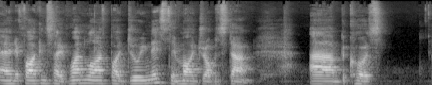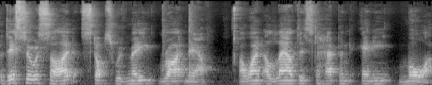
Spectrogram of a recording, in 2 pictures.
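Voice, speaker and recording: A man with an Australian accent speaks at a fairly slow pace in a fairly high pitch, on a very clean recording with a silent background. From Australia, Melbourne. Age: 60s. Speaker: video blogger. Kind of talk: personal testimony to camera. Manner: casual, hesitant with many ums.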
